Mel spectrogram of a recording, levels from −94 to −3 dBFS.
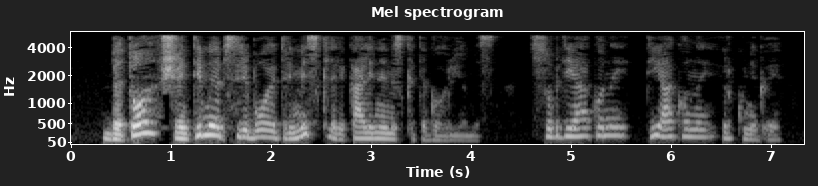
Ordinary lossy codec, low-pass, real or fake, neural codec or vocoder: MP3, 32 kbps; 5.4 kHz; real; none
